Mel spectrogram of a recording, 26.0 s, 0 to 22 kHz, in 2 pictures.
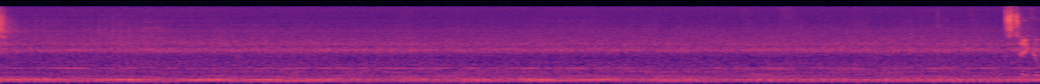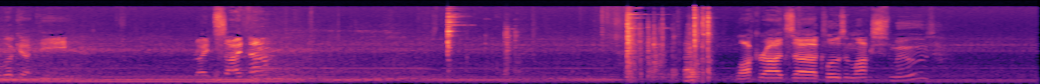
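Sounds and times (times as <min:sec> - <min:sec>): refrigeration unit engine humming: 0:00.0 - 0:26.0.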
